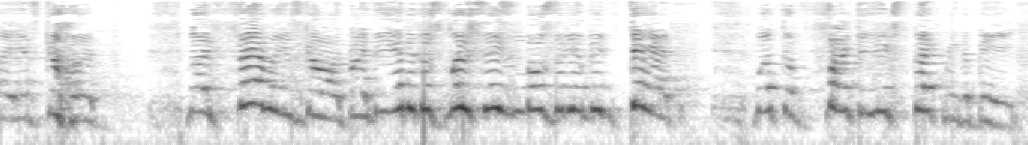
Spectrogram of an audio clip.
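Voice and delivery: high-pitched speech while crying, through tears. Answering someone who says their family is right there, crying while talking. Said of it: "you are literally crying over nothing".

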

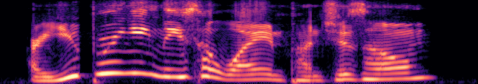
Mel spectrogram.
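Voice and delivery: put-on deadly earnest tone, pitched high. Retelling a wife's question about bringing punches home: imitating a dead serious question. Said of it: "she was really serious, had this dead stare".

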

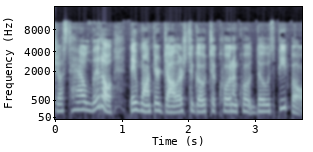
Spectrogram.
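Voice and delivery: ordinary talk, nothing marked

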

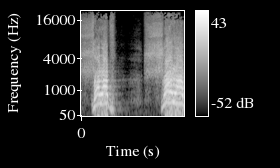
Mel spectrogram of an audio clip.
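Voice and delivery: very loud, frantic, freaking-out screaming. Preacher retelling how a man charged down the hill at him, retelling a scream. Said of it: "he's screaming".

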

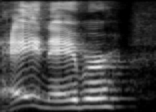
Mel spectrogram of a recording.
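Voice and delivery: strained, forced, fake-friendly tone, very high. Acting out a rival greeting his neighbor: imitating a forced friendly greeting. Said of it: "he forces out a fake smile".

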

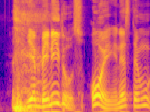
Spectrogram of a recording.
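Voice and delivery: high-pitched, booming Spanish announcer or DJ voice. Describing Spanish-language radio hosts, the speaker does a Spanish Dracula radio voice. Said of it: "a lot of them sound like Dracula".

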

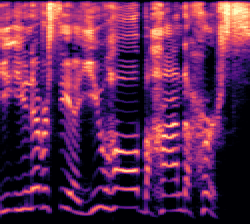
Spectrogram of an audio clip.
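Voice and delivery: put-on Texan accent. Quoting a well-known saying to listeners: Texas accent. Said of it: "say that with a Texas accent".

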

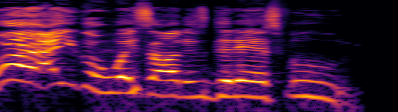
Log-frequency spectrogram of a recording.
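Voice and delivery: very high, rapid scolding voice. Teasing the other speaker for throwing food away, imitating his mom scolding. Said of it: "The voice of your mom should have came out".

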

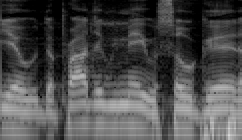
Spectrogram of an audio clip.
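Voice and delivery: plain

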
